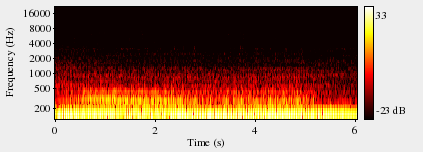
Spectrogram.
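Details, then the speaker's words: Nissan 350z warming up to temperature at idle: deep note surging and dipping instead of holding steady, rough uneven running; owner suspects a misfire or failed coil pack leaving it on five of six cylinders, not confirmed. "it's not like a smooth consistent tone it's like whoa oh as if it was canned that kind of makes me think there's something going on like i said either a misfire or a coil packs down so it's running on five cylinders instead of six"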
